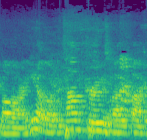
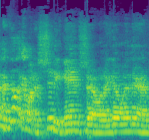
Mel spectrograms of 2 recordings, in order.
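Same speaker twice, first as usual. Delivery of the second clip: ordinary talk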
